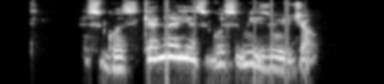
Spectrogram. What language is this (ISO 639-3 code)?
kab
